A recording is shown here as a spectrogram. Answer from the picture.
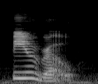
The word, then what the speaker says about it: bureau: Notice that in bureau, my stressed syllable is bu, bureau, bureau, bureau, right?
